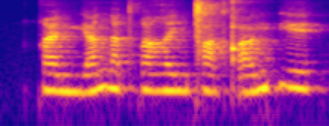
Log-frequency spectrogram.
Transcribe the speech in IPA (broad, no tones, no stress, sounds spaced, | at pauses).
q e n mʲ ɑ n ɑ d q ɨ ʁ i n ǀ ɑ d qʼ o n pʲ e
